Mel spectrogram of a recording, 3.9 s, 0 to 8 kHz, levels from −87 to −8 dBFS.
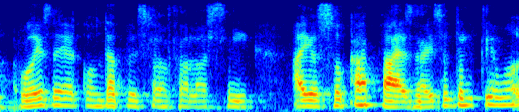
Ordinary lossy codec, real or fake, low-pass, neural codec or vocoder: Opus, 16 kbps; fake; 7.2 kHz; codec, 24 kHz, 1.5 kbps, HILCodec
